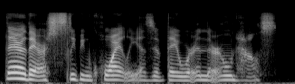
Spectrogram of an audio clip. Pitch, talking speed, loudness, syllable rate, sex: 205 Hz, 265 wpm, -19 LUFS, 7.1 syllables/s, female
